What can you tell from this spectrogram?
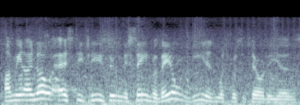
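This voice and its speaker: Guy casting a live game, kinda high voice, talks fast and animated, noisy background. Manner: animated, chatty, lots of filler words. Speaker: esports caster. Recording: background noise.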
